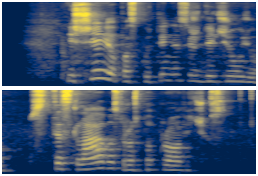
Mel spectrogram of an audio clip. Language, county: Lithuanian, Klaipėda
